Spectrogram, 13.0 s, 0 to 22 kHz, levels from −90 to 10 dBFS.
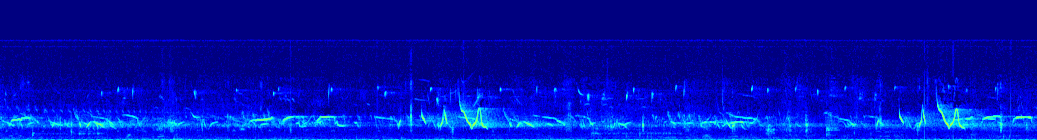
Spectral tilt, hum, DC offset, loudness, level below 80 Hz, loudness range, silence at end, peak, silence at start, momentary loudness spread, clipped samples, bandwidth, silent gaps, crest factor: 0 dB/octave; none; under 0.1%; -45 LUFS; -56 dBFS; 8 LU; 0 s; -28 dBFS; 0 s; 16 LU; under 0.1%; 16 kHz; none; 20 dB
